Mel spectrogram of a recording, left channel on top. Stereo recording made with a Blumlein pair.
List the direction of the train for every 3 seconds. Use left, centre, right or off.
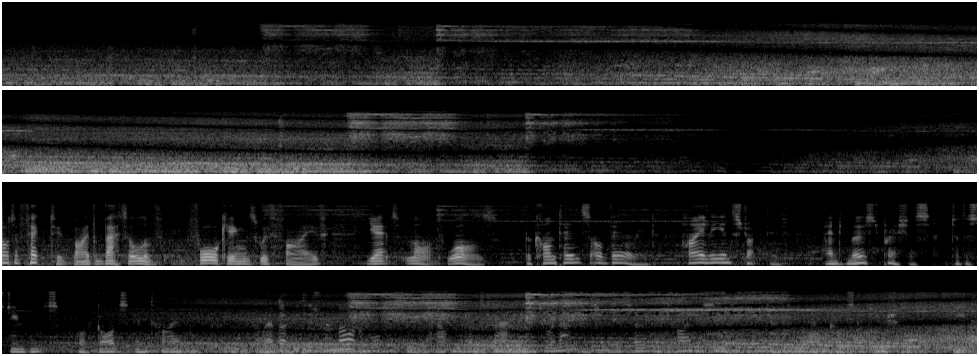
left, left, left, left, centre, right, right.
